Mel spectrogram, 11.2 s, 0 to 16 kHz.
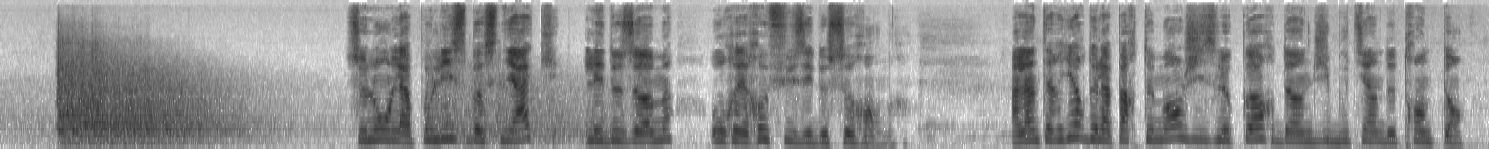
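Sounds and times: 
gunshot in an exchange of gunfire between police and armed men: 0.1s - 2.3s, 3.2s - 4.6s
speech: 2.6s - 7.0s, 7.6s - 11.1s.

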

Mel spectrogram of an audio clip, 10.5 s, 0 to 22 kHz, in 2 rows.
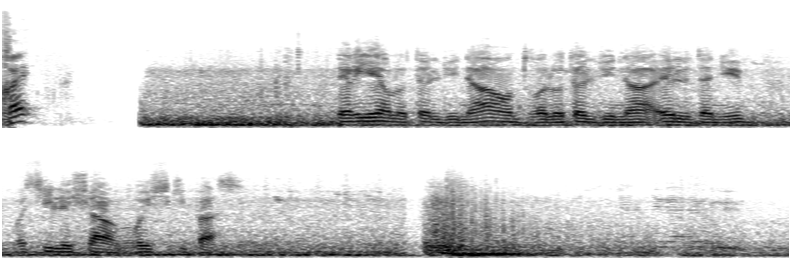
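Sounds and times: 
speech: 0.0s - 0.4s, 2.2s - 7.1s
rough noisy background: 1.3s - 8.0s
machine-gun fire striking a wall in street fighting: 8.0s - 10.1s.

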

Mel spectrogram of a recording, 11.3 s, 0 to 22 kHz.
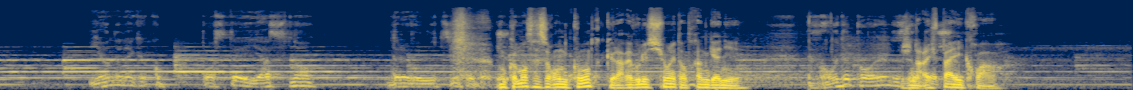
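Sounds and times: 
church bells ringing: 0.0s - 11.3s
speech: 1.0s - 3.3s, 3.9s - 10.2s.

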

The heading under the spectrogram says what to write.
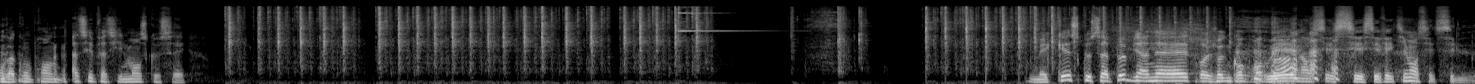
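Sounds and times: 
speech: 0.0s - 2.2s, 10.3s - 14.7s
Olivetti typewriter keys clacking: 2.3s - 7.2s, 7.9s - 12.4s
typewriter bell ding: 6.7s - 8.2s
laughter: 11.2s - 14.4s.

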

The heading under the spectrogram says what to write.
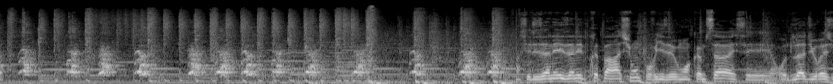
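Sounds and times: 
sled dog barking: 0.0s - 5.1s
speech: 5.3s - 8.3s.

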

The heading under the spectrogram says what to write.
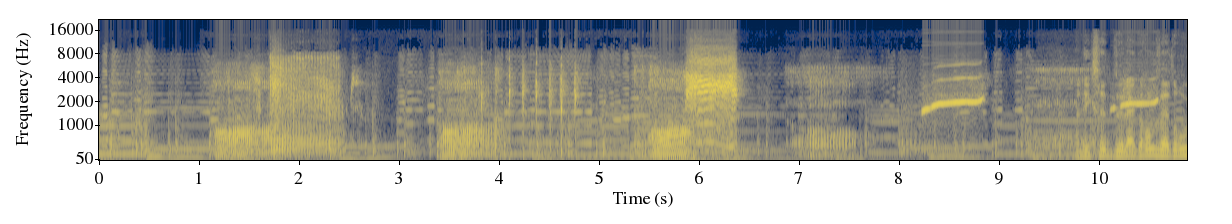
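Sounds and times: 
loud rasping snores: 1.1s - 2.5s, 3.4s - 4.1s, 5.4s - 7.8s, 9.2s - 10.0s
sharp whistles: 8.2s - 9.0s, 10.1s - 10.7s
speech: 9.9s - 10.8s.

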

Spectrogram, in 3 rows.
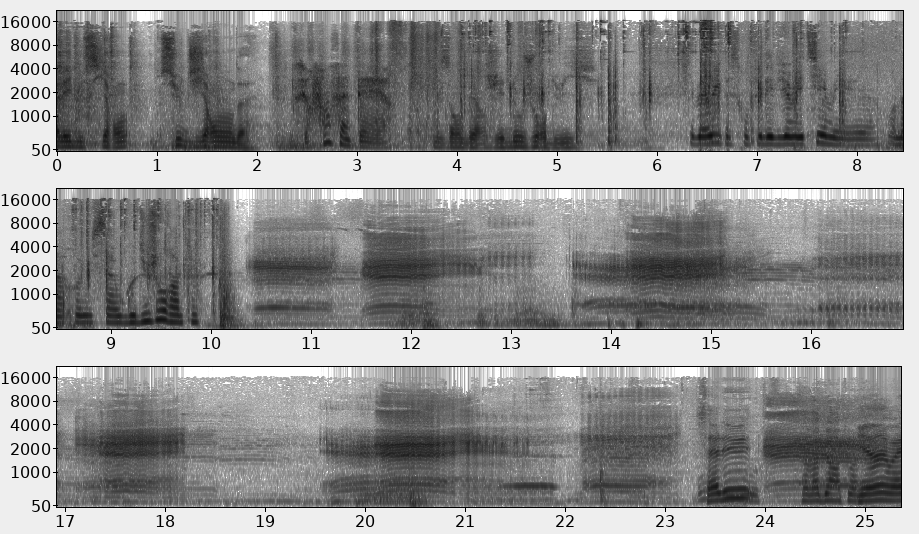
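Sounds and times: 
speech: 0.0s - 5.4s, 6.3s - 10.6s, 23.4s - 25.3s
flock of ewes and newborn lambs bleating in the Ciron valley of South Gironde: 10.3s - 25.3s.

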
